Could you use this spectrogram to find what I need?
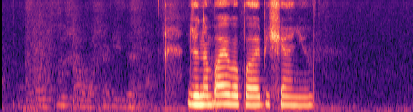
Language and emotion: Russian, neutral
